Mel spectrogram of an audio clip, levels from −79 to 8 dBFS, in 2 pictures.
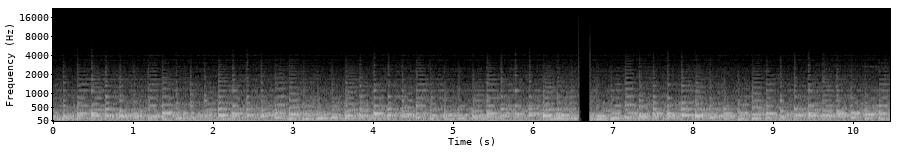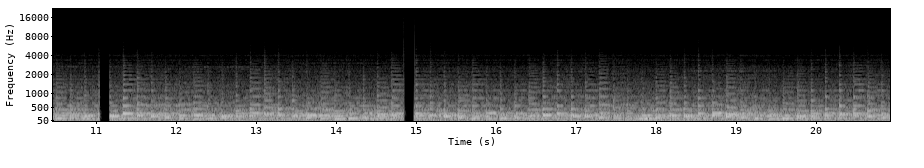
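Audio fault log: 6.57 s, 11.04 s, 14.85 s: gaps at joins of encoded pieces, silences of about 140, 128 and 131 ms where separately encoded segments meet with their encoder delay and end padding left in.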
